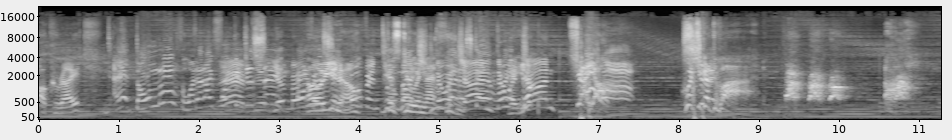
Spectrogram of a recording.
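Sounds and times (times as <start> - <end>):
speech: 0.0 - 7.4, 8.1 - 11.0
dogs barking: 8.3 - 11.2.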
